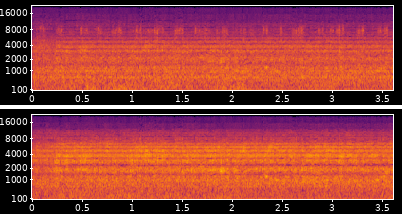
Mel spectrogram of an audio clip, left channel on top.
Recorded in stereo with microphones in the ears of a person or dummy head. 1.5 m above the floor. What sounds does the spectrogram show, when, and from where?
0.0 s running water: 85° right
